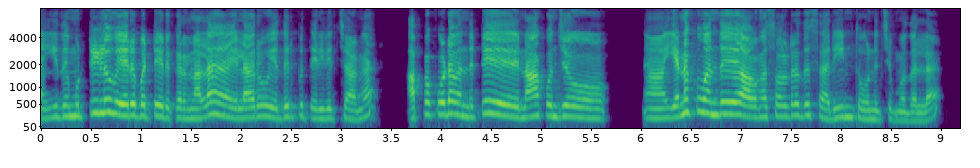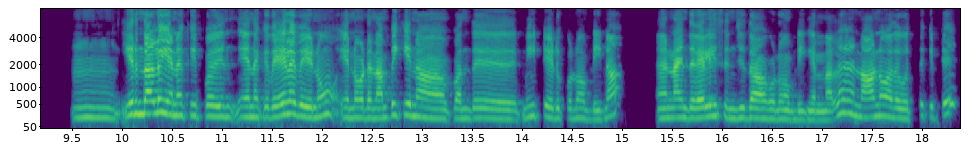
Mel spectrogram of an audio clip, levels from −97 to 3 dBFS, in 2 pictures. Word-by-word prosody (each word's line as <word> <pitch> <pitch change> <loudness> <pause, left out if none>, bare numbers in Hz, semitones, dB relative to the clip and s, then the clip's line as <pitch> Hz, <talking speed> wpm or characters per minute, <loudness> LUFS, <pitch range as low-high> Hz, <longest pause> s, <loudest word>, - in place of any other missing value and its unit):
இது 230 +1 -4
முற்றிலும் 300 +5 +2
வேறுபட்டு 250 -1 +4
இருக்கறதுனால 195 +1 -1 0.3
எல்லாரும் 210 +4 0
எதிர்ப்பு 225 +3 -5
தெரிவிச்சாங்க. 190 +1 -5 0.5
அப்பக் 275 0 -5
கூட 275 +1 +5
வந்துட்டு 235 +5 -2 0.4
நான் 240 +3 +4
கொஞ்சம் 230 -2 -1 0.7
அ - - -2 0.3
எனக்கும் 315 +2 +3
வந்து 280 +1 +2 0.2
அவங்க 220 0 0
சொல்றது 245 +1 -3
சரின்னு 210 +3 -4
தோணுச்சு 180 0 -7
மொதல்ல. 155 +1 -5 0.7
ம். 210 -2 -7 0.2
இருந்தாலும் 290 +2 +7
எனக்கு 250 -1 -1
இப்ப 235 +2 -4
இந் 220 - -7 0.2
எனக்கு 215 -1 -3
வேல 270 +3 +6
வேணும். 225 +6 0
என்னோட 205 0 -2
நம்பிக்கைய 255 +5 -1
நான் 195 -3 0
வந்து 195 +1 -5 0.4
மீட்டு 235 +2 -7
எடுக்கணும் 200 0 -8
அப்டின்னா 175 +5 -3 0.4
அ - - -2
நான் 210 0 +4
இந்த 205 0 -1
வேலைய 230 +3 +2
செஞ்சுதா 205 +1 -3
ஆகணும் 185 -1 -5
அப்டிங்கிறதுனால 170 - -5 0.2
நானும் 230 +2 +1
அத 205 - -3
ஒத்துக்கிட்டு. 240 - -9
220 Hz, 145 wpm, -22 LUFS, 195-245 Hz, 0.7 s, இருந்தாலும்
